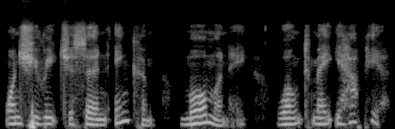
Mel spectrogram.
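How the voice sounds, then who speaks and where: A woman's voice: on the low side, moderate pace, husky, no room sound. A woman reading a scripted educational piece aloud as a podcast co-host.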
